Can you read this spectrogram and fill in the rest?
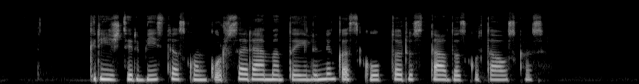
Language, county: Lithuanian, Vilnius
